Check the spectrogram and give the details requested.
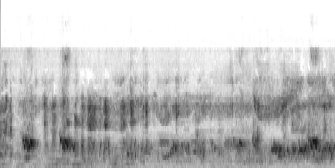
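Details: Budgerigars in morning chatter, rapid repeated chirps, roughly two a second, mixed with scratchy warbling and squawks from several birds.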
